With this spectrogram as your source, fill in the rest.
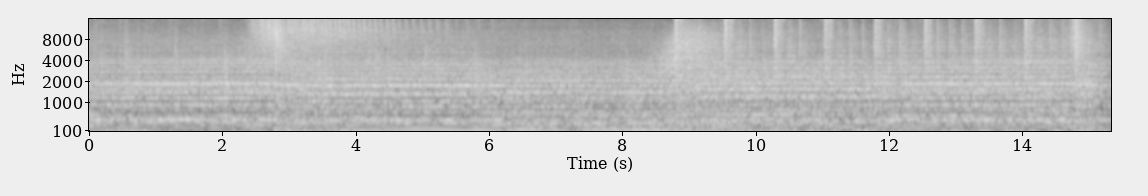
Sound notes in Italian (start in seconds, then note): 9.5 Applauso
